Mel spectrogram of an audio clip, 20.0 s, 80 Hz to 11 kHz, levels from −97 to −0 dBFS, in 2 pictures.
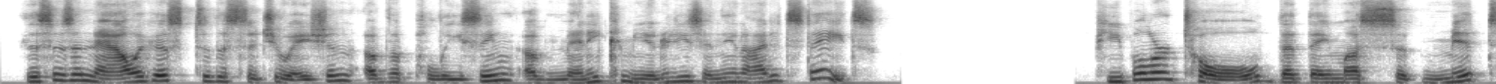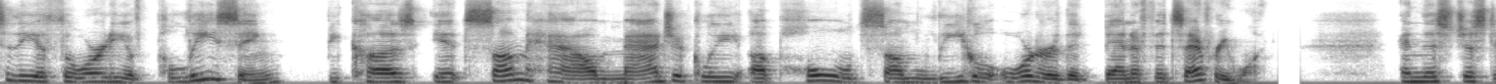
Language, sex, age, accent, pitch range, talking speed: English, male, 40-59, American, 125-185 Hz, 125 wpm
